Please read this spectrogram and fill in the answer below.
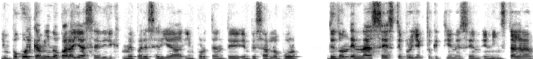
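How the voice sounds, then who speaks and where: A man with a Mexican accent speaks at a fairly quick pace in a high pitch, the sound dry and close with no echo. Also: fairly even intonation. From Mexico. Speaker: podcast host, psychologist and narrative therapist. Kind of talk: podcast interview.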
